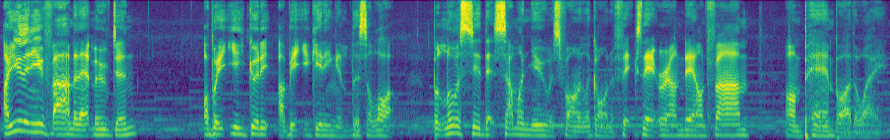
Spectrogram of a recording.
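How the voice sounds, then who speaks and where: Raspy old hag, blunt chatty older barfly woman played by a man, low-pitched for him, fan fiction reading, music behind. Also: moderate pace, close to an everyday voice. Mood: gruff small talk.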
